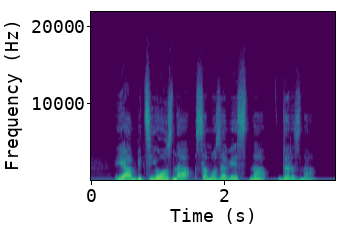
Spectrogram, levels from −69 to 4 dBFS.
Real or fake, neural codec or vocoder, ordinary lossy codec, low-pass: real; none; none; 19.8 kHz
